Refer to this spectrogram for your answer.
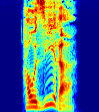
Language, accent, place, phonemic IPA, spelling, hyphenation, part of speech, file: German, Germany, Berlin, /haʊ̯ˈziːʁɐ/, Hausierer, Hau‧sie‧rer, noun, De-Hausierer.ogg
- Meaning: door-to-door salesman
